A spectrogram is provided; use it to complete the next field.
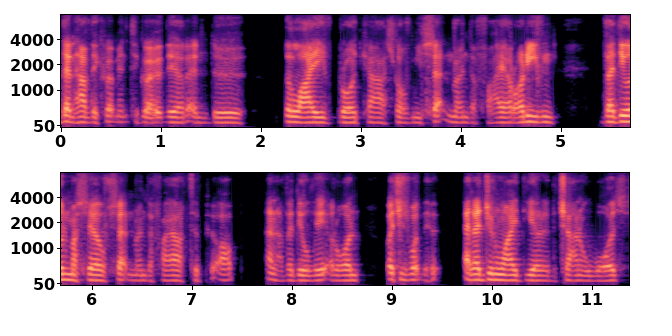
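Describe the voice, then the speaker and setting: In a Glaswegian accent, a man speaks at a very fast pace with a fairly high pitch, a bright, sharp tone, monotone, flat intonation, big swings in loudness, and a dry, close sound with no echo. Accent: Glaswegian Scottish. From Scotland, Glasgow. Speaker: horror story channel owner. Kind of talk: casual live stream chat. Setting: live stream at PC.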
